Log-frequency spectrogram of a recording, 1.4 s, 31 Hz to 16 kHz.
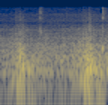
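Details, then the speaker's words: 1974 Chevy Nova with an aftermarket 12 V intermittent wiper module; the dash switch set to high overrides the module. Smooth electric whir swelling and fading about once a second, no catching or grinding; normal high-speed wiper operation. "Regardless that the module is working, the switch takes control."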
